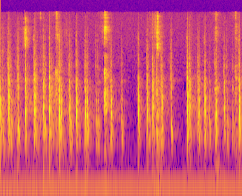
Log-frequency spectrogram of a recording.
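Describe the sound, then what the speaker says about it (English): Rapid computer keyboard typing, a fast run of crisp close clicks that nearly blur together, with a brief pause partway through, over a low steady electrical hum. "The click-clack of keys were running together like machine gun fire."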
